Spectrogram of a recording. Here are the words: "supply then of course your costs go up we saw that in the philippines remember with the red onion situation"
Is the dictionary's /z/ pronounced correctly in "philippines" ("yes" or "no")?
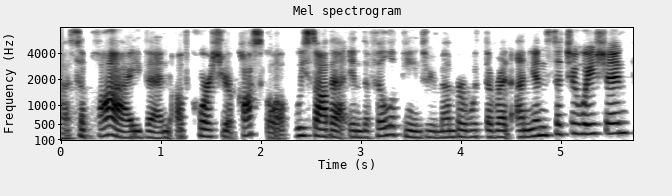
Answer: yes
